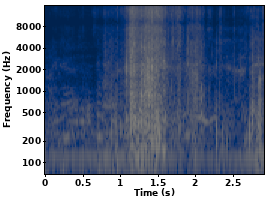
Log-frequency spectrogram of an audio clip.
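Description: Fabric rustles loudly against a phone microphone.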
